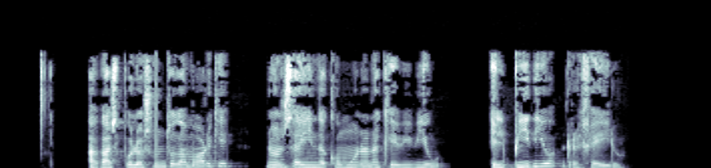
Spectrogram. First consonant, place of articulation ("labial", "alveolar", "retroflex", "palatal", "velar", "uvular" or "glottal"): velar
